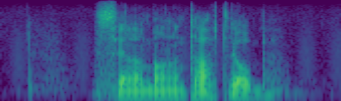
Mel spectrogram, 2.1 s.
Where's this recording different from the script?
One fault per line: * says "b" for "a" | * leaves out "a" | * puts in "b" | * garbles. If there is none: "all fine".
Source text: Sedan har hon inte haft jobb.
all fine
